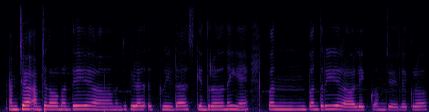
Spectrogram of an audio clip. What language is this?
Marathi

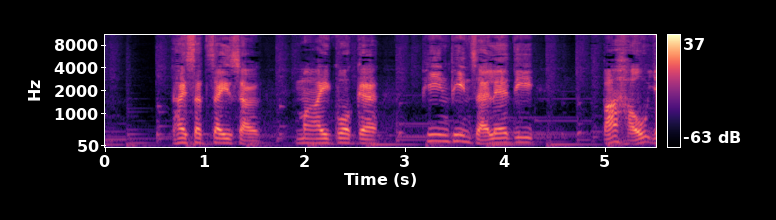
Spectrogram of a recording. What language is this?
Chinese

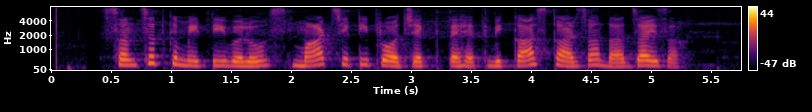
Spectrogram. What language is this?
Punjabi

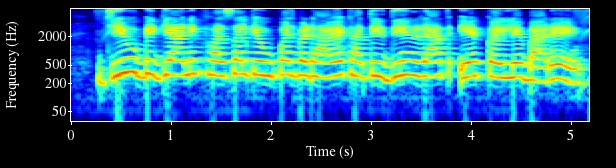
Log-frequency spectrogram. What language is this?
Bhojpuri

